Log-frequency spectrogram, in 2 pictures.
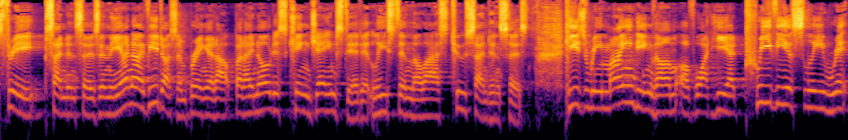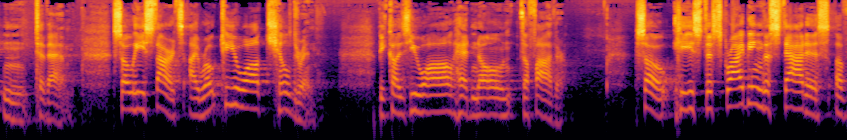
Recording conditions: large echoing room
